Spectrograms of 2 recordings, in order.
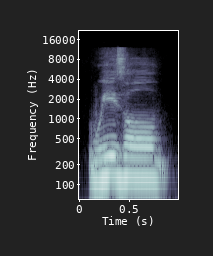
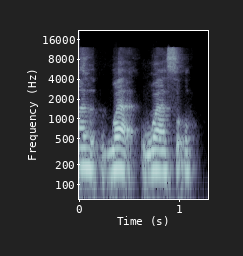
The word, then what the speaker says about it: Wessel: Weasel. Russell. But Wessle works. Okay. How do you pronounce it? Just for our audience. Wessle.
